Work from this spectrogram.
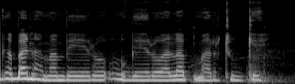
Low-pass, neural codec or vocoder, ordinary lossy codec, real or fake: none; none; none; real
